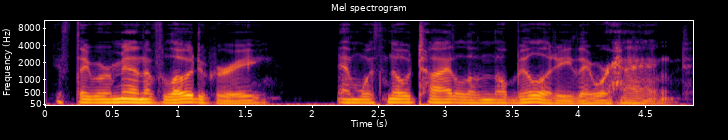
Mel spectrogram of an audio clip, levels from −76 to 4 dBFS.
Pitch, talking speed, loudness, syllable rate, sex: 110 Hz, 195 wpm, -14 LUFS, 5.6 syllables/s, male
